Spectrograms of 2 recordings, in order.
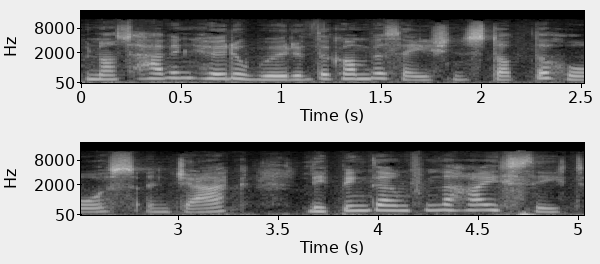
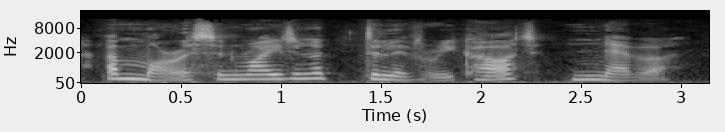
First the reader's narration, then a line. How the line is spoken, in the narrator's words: The girl drew herself up haughtily as she said in a low tone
